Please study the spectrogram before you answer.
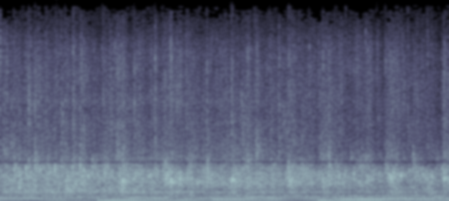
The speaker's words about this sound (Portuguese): Aplauda Jesus de novo por isso.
